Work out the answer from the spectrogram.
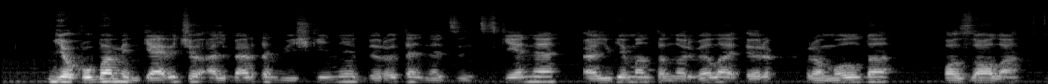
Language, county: Lithuanian, Šiauliai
